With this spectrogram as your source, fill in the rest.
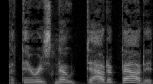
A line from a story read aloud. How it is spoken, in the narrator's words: exclaimed, trembling for the fate of the beautiful little creatures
